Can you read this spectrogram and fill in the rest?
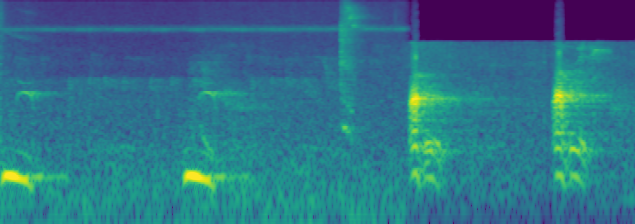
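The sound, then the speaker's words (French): A male monkey's hok intimidation alarm call: four or five loud, abrupt calls at regular intervals, the first low and booming, the later ones sharper and higher, with insects buzzing faintly behind. “Et le hoku est un cri d'intimidation que le mâle va émettre soit en contre-attaquant l'aigle, soit en contre-attaquant un, un mâle compétiteur.”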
